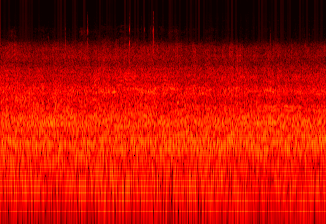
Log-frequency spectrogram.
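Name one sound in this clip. Racing powerboat engines roar loudly across open water.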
